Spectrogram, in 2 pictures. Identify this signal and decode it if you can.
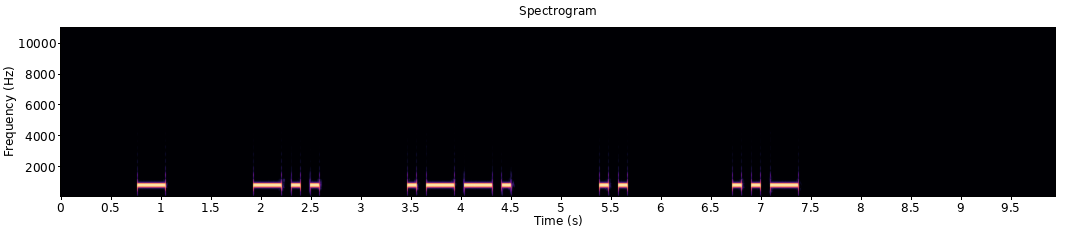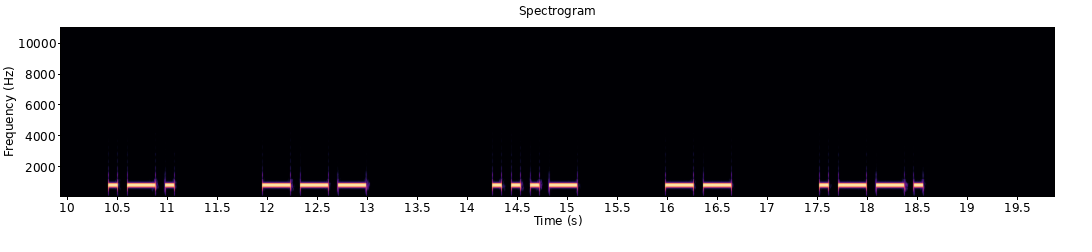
Morse code, heard as a keyed tone, about 13 wpm, spaced as for 7 wpm, 800 Hz. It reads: TDPIU ROVMP
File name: LEZIONI / 6 PKX0 / 6 P ws 12wpm 3117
